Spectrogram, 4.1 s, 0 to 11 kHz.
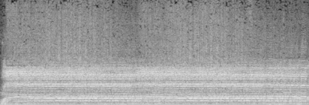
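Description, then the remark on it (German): A loud, dense chorus of 26 goats bleating nonstop, many overlapping voices forming a continuous wavering din with no pauses and no talking. “Es sind 26 Geissen.”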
